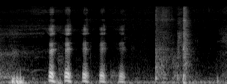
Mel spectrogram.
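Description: Sucking and sputtering at a siphon hose as diesel is drawn by mouth from a truck's fuel tank: a quick run of about six short pulses a second, then two sharp clicks near the end.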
